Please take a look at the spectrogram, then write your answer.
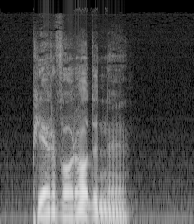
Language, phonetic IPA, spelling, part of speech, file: Polish, [ˌpʲjɛrvɔˈrɔdnɨ], pierworodny, adjective / noun, Pl-pierworodny.ogg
